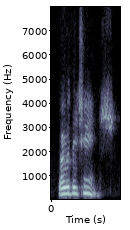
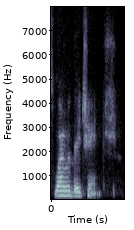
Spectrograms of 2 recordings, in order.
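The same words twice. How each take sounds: First: "would" w wyższym tonie, podkreślone; stress on would. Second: Said in the usual way. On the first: Shown as a demonstration. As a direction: lean on "would", pitch up.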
